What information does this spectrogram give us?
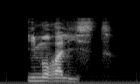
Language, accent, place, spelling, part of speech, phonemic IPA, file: French, France, Lyon, immoraliste, adjective / noun, /i.mɔ.ʁa.list/, LL-Q150 (fra)-immoraliste.wav
- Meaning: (adjective) immoralist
